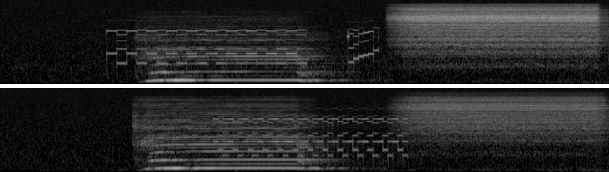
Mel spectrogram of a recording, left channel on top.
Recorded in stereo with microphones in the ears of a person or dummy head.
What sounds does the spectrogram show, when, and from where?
1.3 s a phone buzzing: 80° right, 7 m
3.9 s a hiss: 50° left (ahead or behind), 1.9 m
